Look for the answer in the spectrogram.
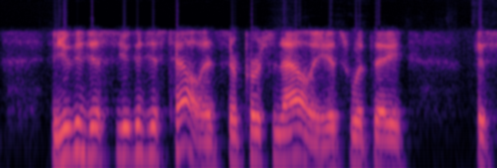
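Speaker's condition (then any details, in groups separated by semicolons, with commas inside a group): Parkinson's; stays active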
